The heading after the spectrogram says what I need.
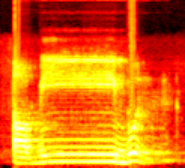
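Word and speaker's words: طَبِيبٌ: Tobibun. Tobibun. Oke, udah ya. Silakan. Kalau misalnya Pak kurang pengucapannya ya tinggal di backward aja videonya.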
